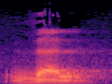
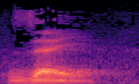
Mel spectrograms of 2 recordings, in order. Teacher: Kedudukan lidah pun berbeza. Kalau zal tadi, dia berada di belakang gigi, zal. Tapi kalau zai, lidah kita berada di tengah-tengah langit, zai.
